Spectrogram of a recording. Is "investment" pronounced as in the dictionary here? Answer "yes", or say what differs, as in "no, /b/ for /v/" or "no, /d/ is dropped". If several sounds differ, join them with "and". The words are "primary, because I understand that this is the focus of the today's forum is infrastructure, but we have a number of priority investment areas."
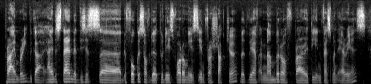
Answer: yes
